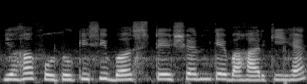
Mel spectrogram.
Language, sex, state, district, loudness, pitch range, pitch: Hindi, female, Rajasthan, Bikaner, -16 LUFS, 215-250 Hz, 230 Hz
